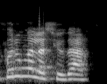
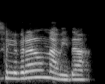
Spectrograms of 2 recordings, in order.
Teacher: no todas las personas pronuncian esa D final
